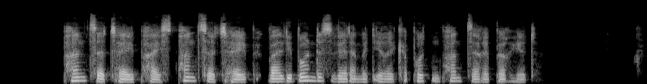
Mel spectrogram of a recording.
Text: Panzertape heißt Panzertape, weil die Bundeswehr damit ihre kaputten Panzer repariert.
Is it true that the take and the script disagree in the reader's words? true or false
false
